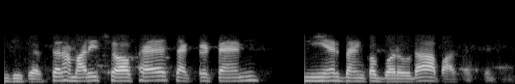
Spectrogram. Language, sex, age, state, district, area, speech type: Urdu, male, 18-30, Uttar Pradesh, Gautam Buddha Nagar, urban, conversation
